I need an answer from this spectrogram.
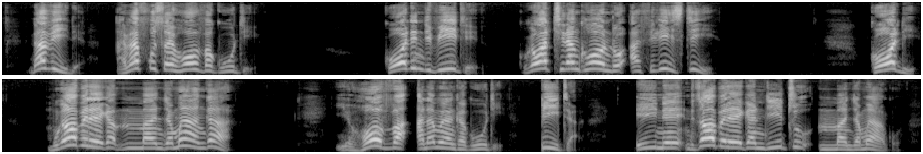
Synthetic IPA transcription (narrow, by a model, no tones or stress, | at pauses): daviɗɛ | a̰nafusajɛɦɔvak̬uːt̬i | kɔɗindip̬itɛ̰ | kukawatʰiɾaŋkʰɔndɔʔafilisti | kɔɗḭ | mukawapɛɾɛkam̩mand͡ʒamwaːŋɡa | jɛɦɔvaanamujaŋkʰak̬uːti̥ | pita̰ | inɛndizawapɛɾɛk̬anditʰum̩mand͡ʒamwaːkɡɔ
